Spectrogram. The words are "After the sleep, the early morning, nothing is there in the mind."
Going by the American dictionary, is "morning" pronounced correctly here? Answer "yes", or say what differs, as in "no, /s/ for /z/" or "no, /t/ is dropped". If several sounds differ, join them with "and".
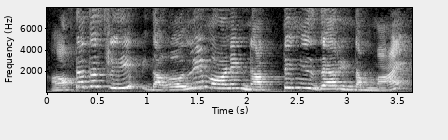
yes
